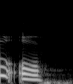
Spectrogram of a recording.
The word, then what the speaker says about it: ho: il verbo avere io ho vedete che la hack non si pronuncia tu hai lui o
